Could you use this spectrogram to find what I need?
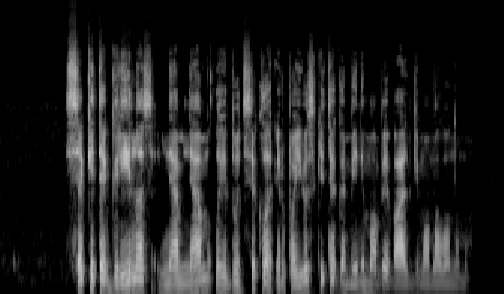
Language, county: Lithuanian, Vilnius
